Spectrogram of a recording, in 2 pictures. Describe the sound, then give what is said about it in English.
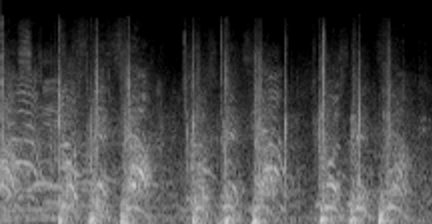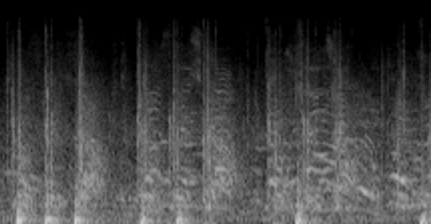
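A large, angry protest crowd outside Parliament in Malta shouts in unison, chanting in a steady, rhythmic pattern of loud bursts, roughly two per second, as protesters block cabinet minister Owen Bonici's car from leaving. “Eventually, Owen Bonici's car was allowed to leave, and the crowd gradually dispersed.”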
